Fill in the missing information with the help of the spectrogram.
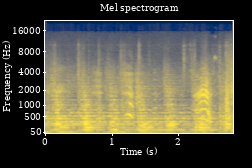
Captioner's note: Hundra chuckles; guard grunts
